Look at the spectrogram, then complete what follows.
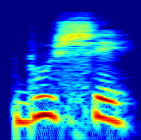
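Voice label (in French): "boucher", French; profesiones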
